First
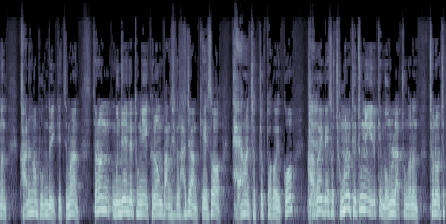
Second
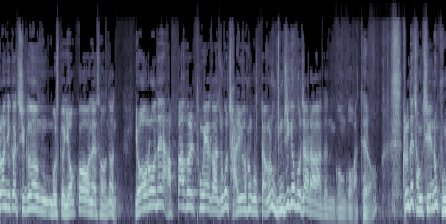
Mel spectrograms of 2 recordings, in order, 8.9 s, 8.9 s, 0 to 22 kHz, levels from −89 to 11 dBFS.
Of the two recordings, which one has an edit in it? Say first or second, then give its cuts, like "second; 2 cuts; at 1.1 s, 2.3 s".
first; 1 cut; at 0.9 s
